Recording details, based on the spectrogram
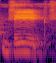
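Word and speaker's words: debt: तो क्या बन गया डेट क्या बन गया डेट क्या बन गया डेट ओके समझ में आई बात बी को नहीं बोलेंगे बी साइ रहेगी डाउट बी साइलेंट रहेगी शटल बी साइलेंट रहेगी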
